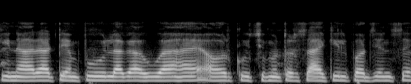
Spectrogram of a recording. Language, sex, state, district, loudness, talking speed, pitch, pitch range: Hindi, female, Bihar, Bhagalpur, -18 LUFS, 175 wpm, 180 Hz, 180-185 Hz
